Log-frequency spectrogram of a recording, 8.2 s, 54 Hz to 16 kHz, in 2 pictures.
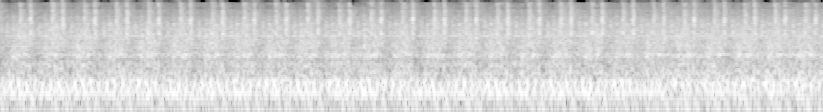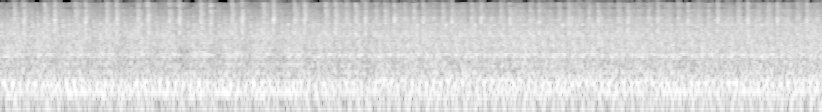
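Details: Mack tank truck diesel (believed 1995, 122,000 on odometer) while injector lines are tightened: heavy clatter at fast idle with an uneven beat as one cylinder misses; injection pump delivery valve found loose.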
